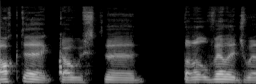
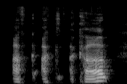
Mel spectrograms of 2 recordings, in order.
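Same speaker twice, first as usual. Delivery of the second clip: ordinary talk, nothing marked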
